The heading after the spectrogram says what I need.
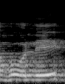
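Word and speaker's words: ح: নুক্তা না হলে হা, নুক্তা না হলে কি? নুক্তা না হলে হা। এই হাটা আগে বাতাস বেরাবে, তারপরে হা শব্দ হবে।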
